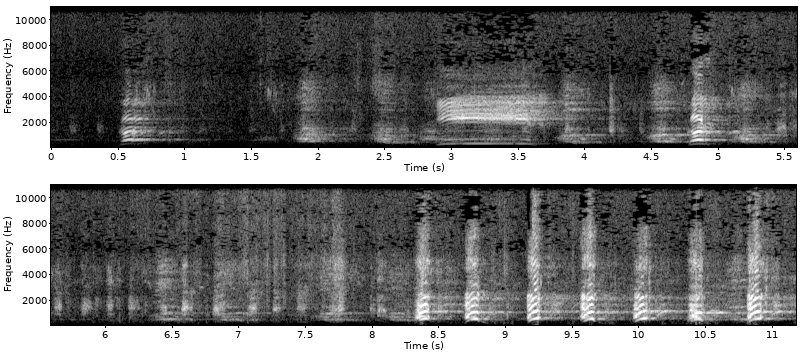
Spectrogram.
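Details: Belgian Malinois puppies from a Romanian litter sired by Brutus von house nichita: scattered soft yips and a brief tonal squeak early on, building into a run of sharp, evenly spaced barks about twice a second near the end.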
